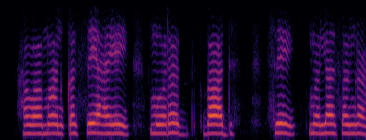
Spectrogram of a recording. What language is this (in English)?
Marathi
